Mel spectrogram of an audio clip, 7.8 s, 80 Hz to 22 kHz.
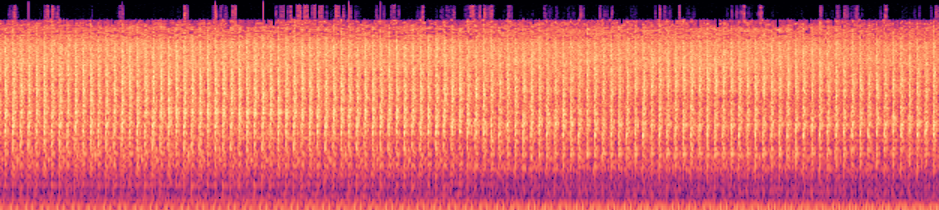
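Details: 2001 WS6 LS1 5.7L V8 that ticked at high rpm, lost oil pressure shifting and was found with zero oil, now refilled: running with sharp, regular ticking knock, about four per second; cause unknown.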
